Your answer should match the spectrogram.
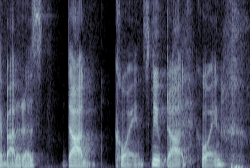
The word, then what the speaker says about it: Dogecoin: You know, I'd go somewhere so that no one tried to kill me for my Dogecoin, which I just Googled, and it is pronounced Dogecoin for anyone out there. But Nicole and I forever call it Dogecoin.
